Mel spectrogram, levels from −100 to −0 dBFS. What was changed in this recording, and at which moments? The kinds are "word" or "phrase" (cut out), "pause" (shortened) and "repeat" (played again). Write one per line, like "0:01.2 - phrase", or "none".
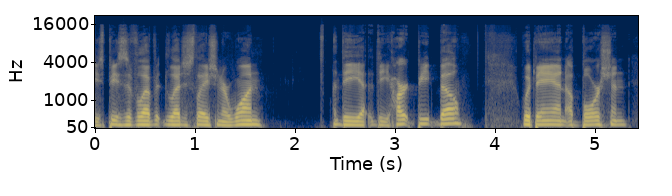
0:02.7 - word
0:04.4 - word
